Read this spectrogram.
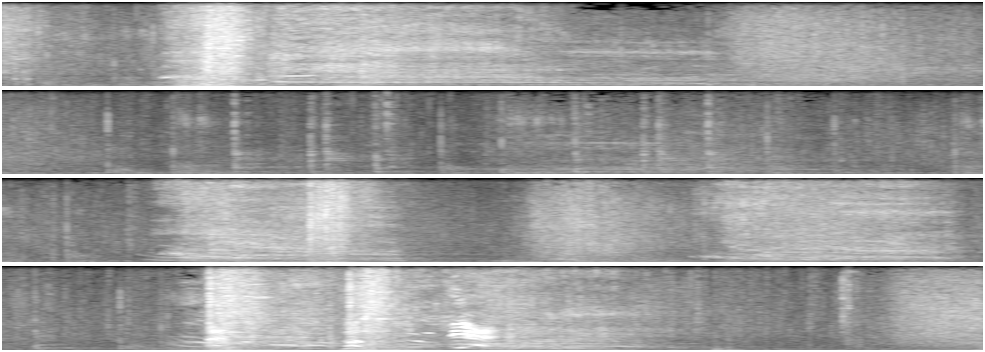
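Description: A creature snarls and shrieks.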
